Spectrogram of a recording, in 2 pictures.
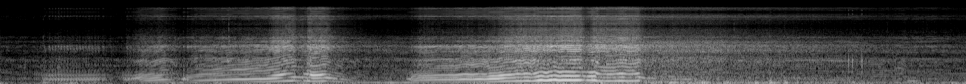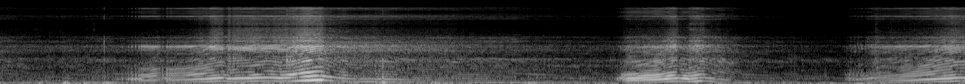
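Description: KTM 125 EXC two-stroke enduro bike being ridden, its engine revving up and dropping back in four throttle surges as it climbs through the revs and falls off between them.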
